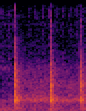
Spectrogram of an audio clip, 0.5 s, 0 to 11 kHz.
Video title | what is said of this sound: MOT Matters - Corrosion? Not a Problem! 2003 Vehicle Inspectorate Guide. | good metal has a different sound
